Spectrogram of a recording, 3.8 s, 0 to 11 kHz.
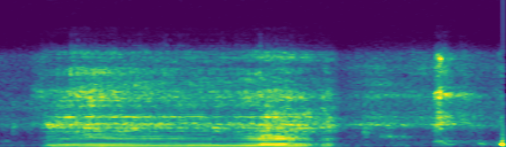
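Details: One long, deep, buzzing snore of about two seconds, then quieter breathing, from a man sleeping at 3:30 a.m., humidifier running nearby: loud snoring.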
